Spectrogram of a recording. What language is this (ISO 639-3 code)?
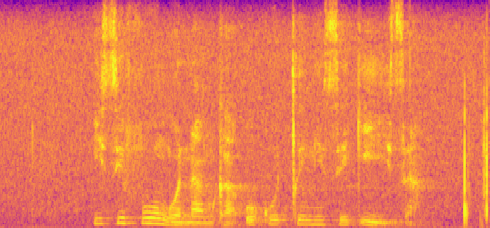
nbl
